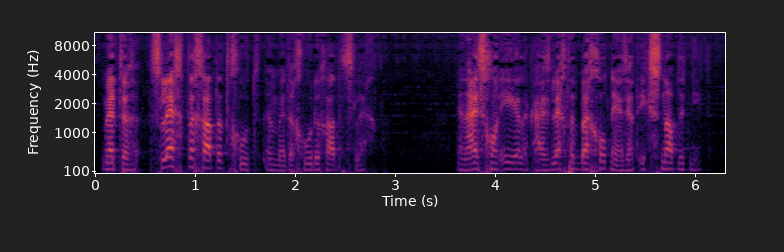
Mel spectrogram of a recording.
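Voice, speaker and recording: A man preaching a sermon to a congregation, animated and calling for amens. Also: mid-range voice, a little fast. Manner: animated, rising to near-shouts when voicing prayers; speaks to the congregation, asks for amens. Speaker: pastor.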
